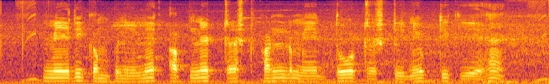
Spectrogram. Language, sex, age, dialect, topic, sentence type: Hindi, male, 18-24, Marwari Dhudhari, banking, statement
